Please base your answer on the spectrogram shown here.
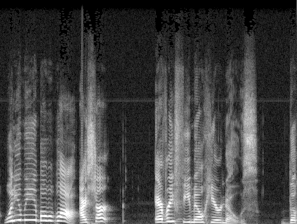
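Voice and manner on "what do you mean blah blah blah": much higher, sweet flirting act; mock flirty voice.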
